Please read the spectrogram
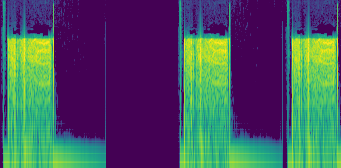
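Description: Photo booth camera shutter sound, three times. Each is a click followed by a short sound that fades out in under a second. The first comes right away, the second about two seconds later, and the third a little over a second after that.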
